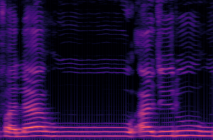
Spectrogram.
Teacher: فلاح میں جو مد ہو رہی ہے، مد جائز منفصل ہو رہی ہے، تو اس کی مقدار کھینچنے کی بھی 3 الف ہے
